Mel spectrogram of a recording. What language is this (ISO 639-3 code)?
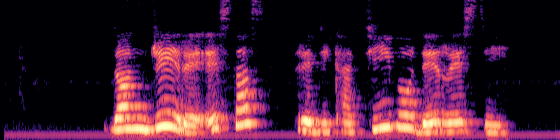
epo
